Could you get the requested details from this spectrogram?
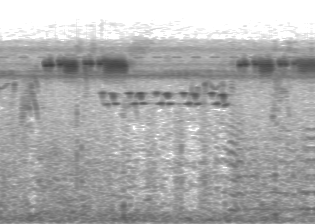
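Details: A West Himalayan bush warbler (Locustella kashmirensis) sings in the grasslands of Manas, possibly breeding there. It gives a very high, thin, insect-like buzzing trill in two sustained bursts, with faint higher chips in between.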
